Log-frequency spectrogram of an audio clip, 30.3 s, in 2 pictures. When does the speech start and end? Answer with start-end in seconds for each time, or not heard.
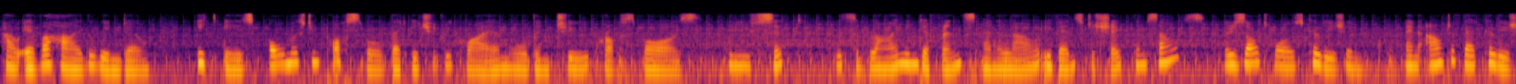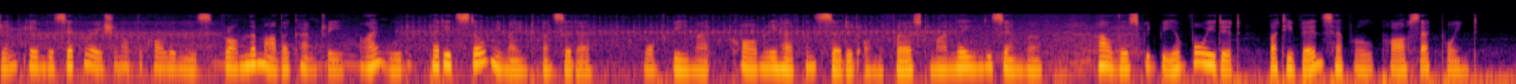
0.0-29.9.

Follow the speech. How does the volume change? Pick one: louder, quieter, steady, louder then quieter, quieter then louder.
steady.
